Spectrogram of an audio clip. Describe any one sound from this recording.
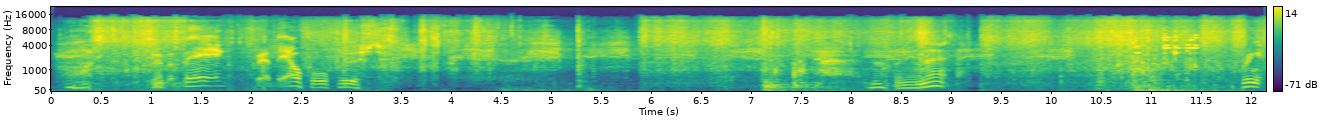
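Plastic rubbish bags rustle and crinkle as hands rummage through them.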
